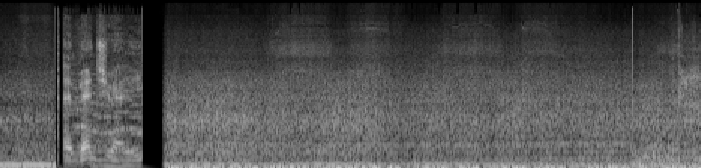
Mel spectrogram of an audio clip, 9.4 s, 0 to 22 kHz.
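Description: Harley motorcycle cruising at about 10-15 miles an hour on a Yellowstone road, a steady close engine rumble running throughout, briefly interrupted near the start, with a short spoken word.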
